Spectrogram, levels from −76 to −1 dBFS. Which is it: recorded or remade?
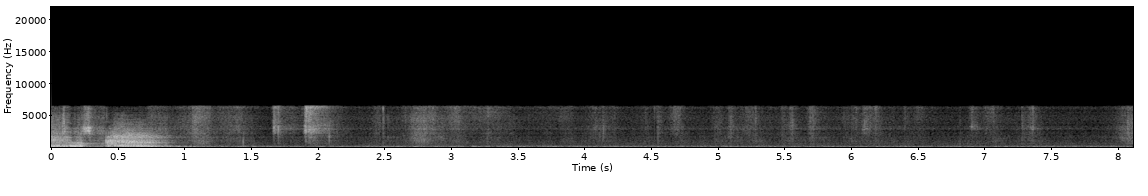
remade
